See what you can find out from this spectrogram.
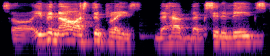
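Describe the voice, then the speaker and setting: Man in his 30s, polite guest, keeps saying yes sir, average pitch. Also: lively intonation, brisk, sharp tone, faint music behind, low-quality recording. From Kuwait. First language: Arabic. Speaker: guest, former runner and coach. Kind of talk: casual interview answers.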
